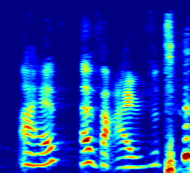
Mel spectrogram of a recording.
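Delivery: soft put-on German accent, r of "arrived" as v. Speaker demonstrates doing a German accent by swapping R's for V's: put-on German accent. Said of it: "In order to do a German accent correctly".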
